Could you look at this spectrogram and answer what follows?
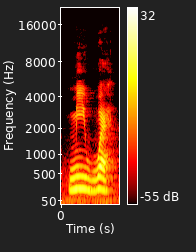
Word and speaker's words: miłe: Et faites attention avec la prononciation. C'est E, miłe, trudne, ładne. Un peu comme E grave en français.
